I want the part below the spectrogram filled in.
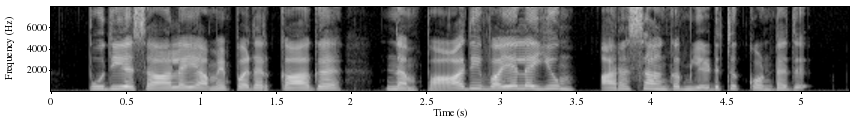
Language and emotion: Tamil, sad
